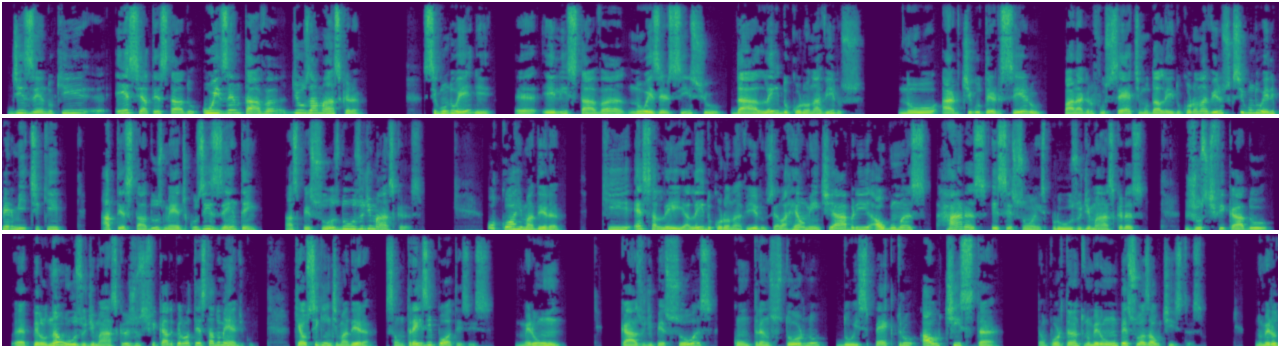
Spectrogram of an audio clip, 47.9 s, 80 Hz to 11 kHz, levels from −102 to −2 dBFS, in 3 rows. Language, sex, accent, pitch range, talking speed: Portuguese, male, Brazilian, 125-195 Hz, 120 wpm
